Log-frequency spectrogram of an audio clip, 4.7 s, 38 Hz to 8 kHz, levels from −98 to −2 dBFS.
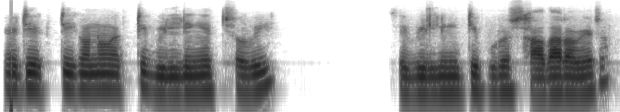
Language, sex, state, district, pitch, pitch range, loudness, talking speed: Bengali, male, West Bengal, Jalpaiguri, 115 Hz, 105-120 Hz, -21 LUFS, 180 wpm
